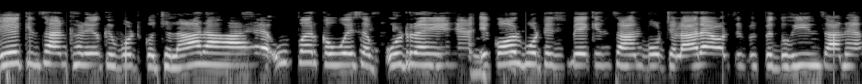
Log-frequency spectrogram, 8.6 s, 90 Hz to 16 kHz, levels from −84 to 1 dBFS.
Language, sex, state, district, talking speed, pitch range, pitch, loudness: Hindi, female, Bihar, Saharsa, 235 wpm, 275-300 Hz, 290 Hz, -15 LUFS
